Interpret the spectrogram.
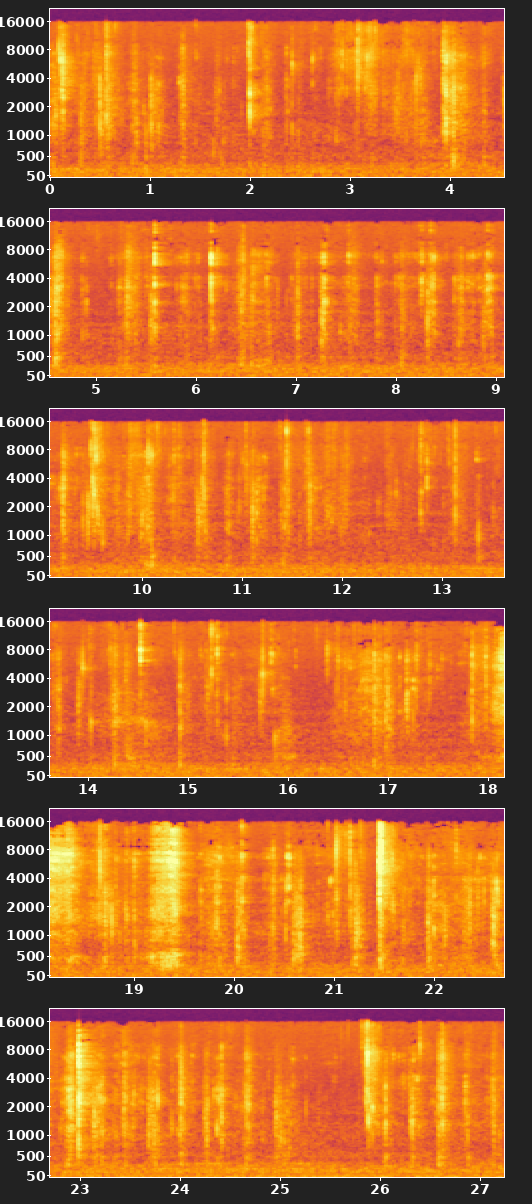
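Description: Close-up eating sounds: biting and chewing fried seaweed rolls and chewy rice cakes, with many short crunches and mouth clicks and a few louder crunches past the middle, over a steady low hum.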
